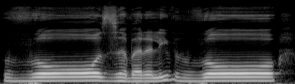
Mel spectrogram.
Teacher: ذو نرم بھی ہے اور موٹا بھی ہے، اس میں سیٹی کی آواز نہیں آئے گی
